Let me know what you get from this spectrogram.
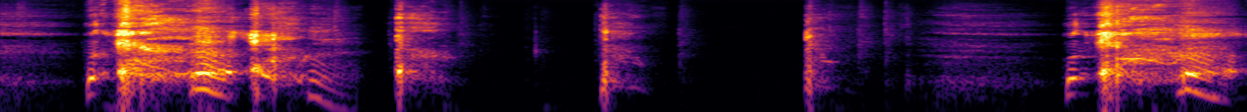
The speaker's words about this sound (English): God damn if you don't quit coughing.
